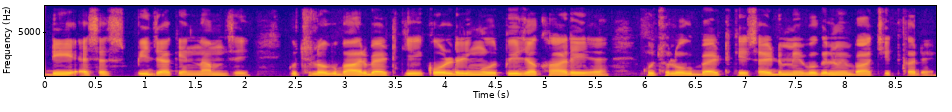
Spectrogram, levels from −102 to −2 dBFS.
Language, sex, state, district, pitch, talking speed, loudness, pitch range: Hindi, male, Haryana, Rohtak, 110 Hz, 190 wpm, -17 LUFS, 105-120 Hz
